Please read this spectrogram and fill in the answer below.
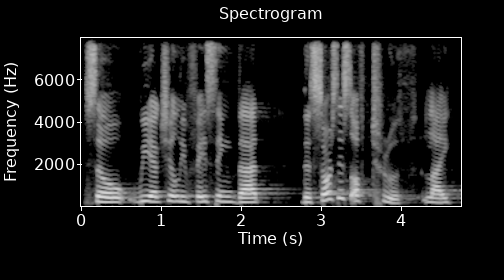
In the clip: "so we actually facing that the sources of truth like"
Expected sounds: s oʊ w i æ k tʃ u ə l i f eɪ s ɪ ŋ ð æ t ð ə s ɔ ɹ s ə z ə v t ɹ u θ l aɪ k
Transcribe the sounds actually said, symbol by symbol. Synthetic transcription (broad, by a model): s oʊ w i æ k tʃ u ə l i f eɪ s ɪ ŋ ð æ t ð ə s ɔ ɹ s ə s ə f t ɹ u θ l aɪ k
